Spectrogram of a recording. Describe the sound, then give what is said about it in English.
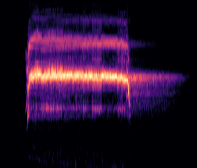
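A woman lets out a single long, piercing scream, loud, held steadily for about two seconds before trailing off into a fading echo. No one speaks. “he hears … screaming from the kitchen”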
